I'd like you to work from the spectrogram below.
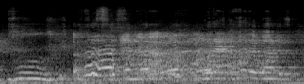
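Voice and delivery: high, loud, very slow and laughing through the words; laughing high squeal. Retold or imitated. Retelling the horseradish bite to the women, laughing high and loud. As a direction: squeal it out slowly while cracking up.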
